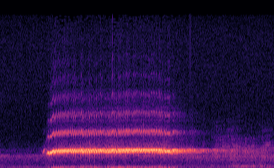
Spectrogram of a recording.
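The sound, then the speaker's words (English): A single loud, steady whistle blast on a white beach where over a thousand skin divers are gathered rings out for about a second, sharp and piercing with strong overtones, then tapers off with some low background rumble underneath. “On that whistle, a thousand snorkels were slurped into place.”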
